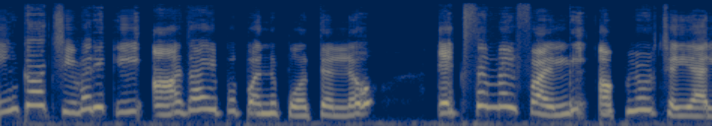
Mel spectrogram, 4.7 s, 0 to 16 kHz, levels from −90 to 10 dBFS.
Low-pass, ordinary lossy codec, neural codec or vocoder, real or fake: 14.4 kHz; none; codec, 32 kHz, 1.9 kbps, SNAC; fake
